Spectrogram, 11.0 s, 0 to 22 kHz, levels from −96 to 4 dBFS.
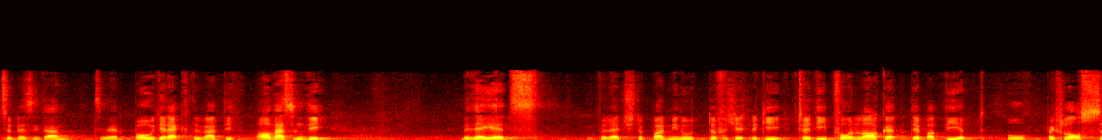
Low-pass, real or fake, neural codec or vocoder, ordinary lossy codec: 10.8 kHz; fake; codec, 24 kHz, 0.9 kbps, WavTokenizer, medium speech release version 2; AAC, 48 kbps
